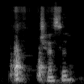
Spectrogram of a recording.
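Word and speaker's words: חסד: Chesed? Okay. No E sound in Hebrew.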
